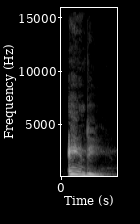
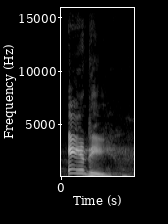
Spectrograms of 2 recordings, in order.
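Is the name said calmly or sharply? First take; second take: calmly; sharply. First: The name is said in a calm, mild tone. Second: The name is said in a sharp, stern tone.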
